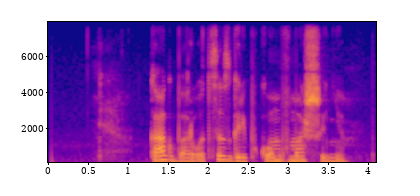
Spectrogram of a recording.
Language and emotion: Russian, neutral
